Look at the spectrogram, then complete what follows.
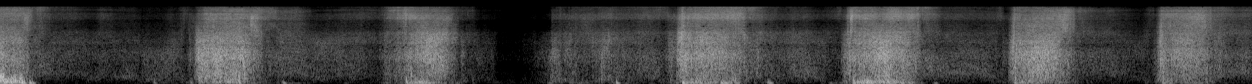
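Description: A man imitating with his voice the exhaust chuffs of a steam locomotive pulling away. The breathy, hissing chuffs come about every two seconds and get a little faster toward the end.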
